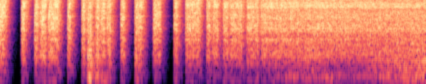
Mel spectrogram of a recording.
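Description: Potatoes and onions sizzling in oil in a wok, a steady hiss broken by several brief drop-outs in the first two seconds.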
